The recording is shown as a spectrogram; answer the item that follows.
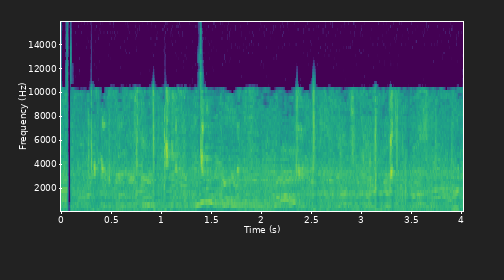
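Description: Game sound in a basketball arena: crowd noise with a basketball bouncing on the hardwood court, heard as scattered short sharp knocks.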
